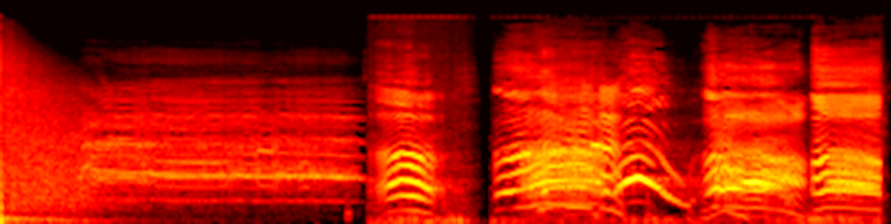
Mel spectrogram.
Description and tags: Moans and screams of agony of military soldiers
Simulated male solider screams of pain.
